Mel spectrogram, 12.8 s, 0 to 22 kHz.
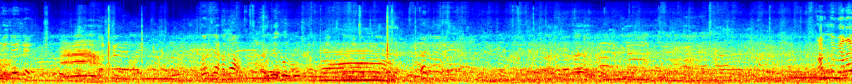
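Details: Cow with calf at the Ambari cattle market in Dinajpur, Bangladesh, on Friday, March 13, 2026: low, drawn-out moos rise through steady market crowd chatter and voices, with several lowing calls spread across the recording.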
